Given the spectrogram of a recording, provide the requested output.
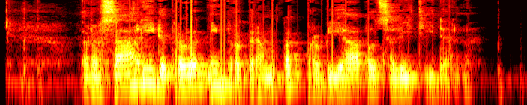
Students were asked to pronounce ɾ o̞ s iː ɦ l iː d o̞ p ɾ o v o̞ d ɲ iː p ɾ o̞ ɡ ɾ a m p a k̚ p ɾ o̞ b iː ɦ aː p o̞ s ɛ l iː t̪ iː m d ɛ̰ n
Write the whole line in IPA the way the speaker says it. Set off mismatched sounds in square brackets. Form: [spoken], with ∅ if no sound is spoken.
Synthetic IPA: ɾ o̞ s [aː] ɦ l iː d o̞ p ɾ o v o̞ d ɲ iː p ɾ o̞ ɡ ɾ a m p a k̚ p ɾ o̞ b iː ɦ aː p o̞ [t͡s] ɛ l iː t̪ iː [∅] d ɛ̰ n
